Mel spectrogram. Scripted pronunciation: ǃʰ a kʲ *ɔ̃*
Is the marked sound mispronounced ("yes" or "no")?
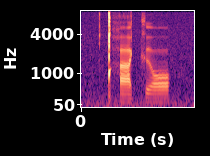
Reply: yes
